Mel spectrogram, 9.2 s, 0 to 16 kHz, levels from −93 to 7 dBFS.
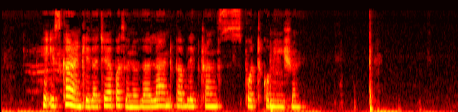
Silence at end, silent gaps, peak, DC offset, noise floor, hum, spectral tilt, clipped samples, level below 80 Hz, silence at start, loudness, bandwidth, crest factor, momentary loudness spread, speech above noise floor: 0.5 s; none; -6 dBFS; under 0.1%; -59 dBFS; none; -6 dB/octave; under 0.1%; -52 dBFS; 0.05 s; -25 LUFS; 11.5 kHz; 20 dB; 12 LU; 35 dB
